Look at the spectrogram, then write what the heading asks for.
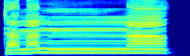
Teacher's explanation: وقفنا على النون بالتشديد بالغنه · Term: النون المشدده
